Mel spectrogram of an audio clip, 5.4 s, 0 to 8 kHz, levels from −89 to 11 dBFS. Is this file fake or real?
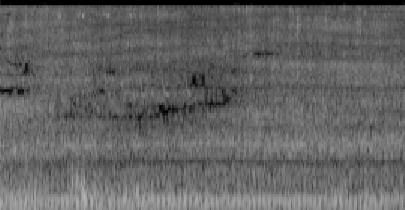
real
